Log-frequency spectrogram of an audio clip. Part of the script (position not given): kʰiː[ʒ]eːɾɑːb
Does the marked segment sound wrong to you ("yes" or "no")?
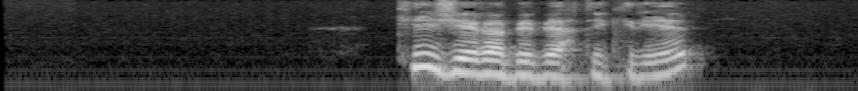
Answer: no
